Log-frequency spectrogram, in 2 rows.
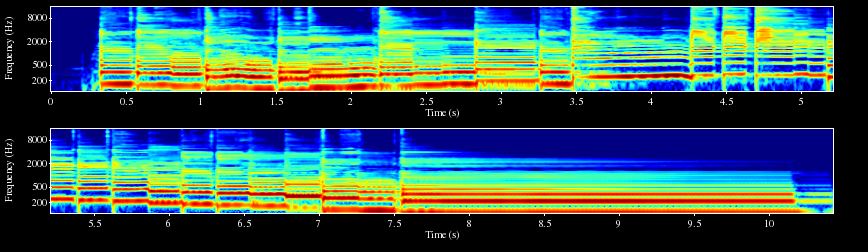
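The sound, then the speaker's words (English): A guitar plays a chromatic descent from the third fret down to the open D string, moving from an E to an A. Clear plucked notes step downward in a steady run and end on a long, sustained ringing low note. “And that was the descent from the chromatic descent from the 3rd to the open string in D to get from an E to A. And this is how that sounds, connecting that with the A pattern.”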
